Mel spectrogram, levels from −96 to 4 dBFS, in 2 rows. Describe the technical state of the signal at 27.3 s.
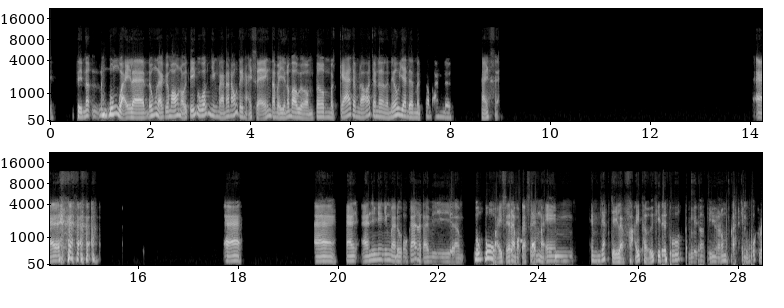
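At 27.3 s the speech sounds choppy and robotic, with pieces of syllables dropping out. This is repeated packet loss, running from 26.45 s to 28.30 s. Packets went missing again and again, and each hole, the longest about 51 ms, was papered over by stretching the preceding sound before the next loss arrived. Roughly 41% of this stretch is synthesized fill rather than real audio, which causes the mechanical texture.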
